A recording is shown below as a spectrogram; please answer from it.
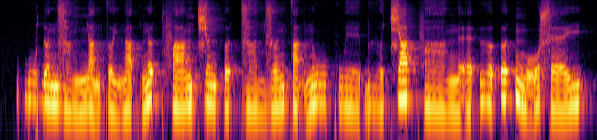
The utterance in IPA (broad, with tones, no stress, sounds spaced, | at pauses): ɓ u˧ ɗ ə˧ n z a̤˨˩ ŋ ɲ a˧˩ n t̪ ə˧˩ j n a˨˩ k̚ n ə˦˥ t̚ f a˨˦ ŋ t͡ɕ ə˧ n ʔ ə˨˩ t̚ z a̤˨˩ n z ə˨˦ n t̪ a̰˧˨ ŋ n u˧ k w e̤˨˩ ɓ ɨ̤˨˩ ə̯ t͡ɕ a˦˥ k̚ f a̤ː˨˩ ŋ ɛ̰˧˥ ʔ ɨ˧ ə̯ ʔ ə˦˥ t̚ ŋ o̰˧˥ s ɛ˨˦ j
